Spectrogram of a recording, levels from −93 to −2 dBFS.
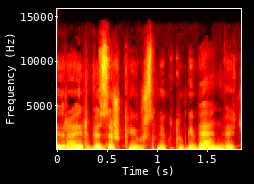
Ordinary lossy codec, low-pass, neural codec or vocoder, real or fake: AAC, 48 kbps; 14.4 kHz; vocoder, 48 kHz, 128 mel bands, Vocos; fake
